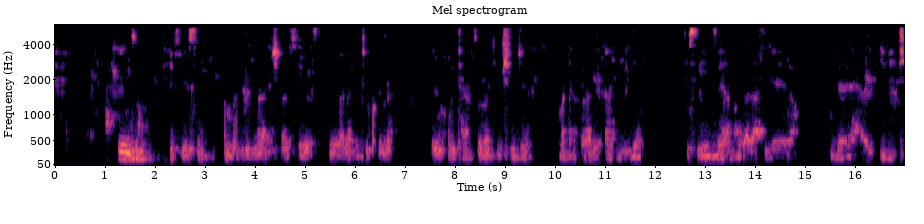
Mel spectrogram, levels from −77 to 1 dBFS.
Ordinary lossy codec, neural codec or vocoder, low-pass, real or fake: MP3, 24 kbps; vocoder, 22.05 kHz, 80 mel bands, HiFi-GAN; 5.4 kHz; fake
